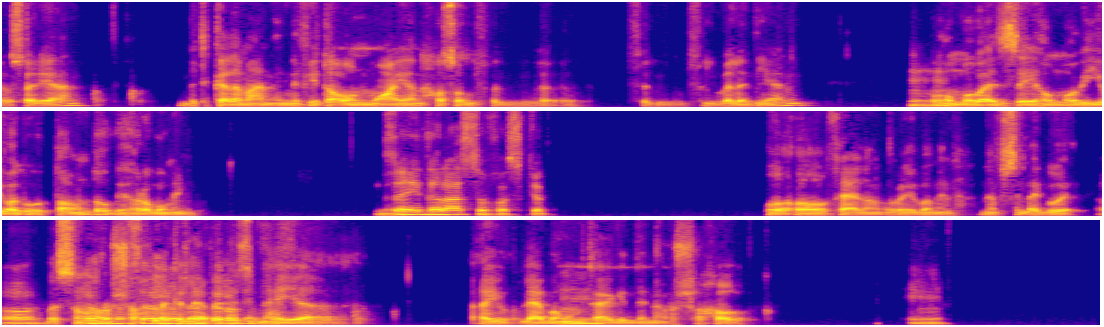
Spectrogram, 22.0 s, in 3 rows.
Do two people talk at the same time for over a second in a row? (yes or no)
yes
